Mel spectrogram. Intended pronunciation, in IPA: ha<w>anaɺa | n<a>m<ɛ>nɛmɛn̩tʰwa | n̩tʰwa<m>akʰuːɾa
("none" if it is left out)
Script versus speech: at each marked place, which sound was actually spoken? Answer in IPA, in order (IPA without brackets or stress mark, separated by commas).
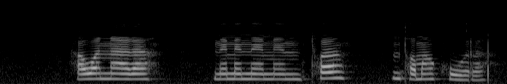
w, ɛ, ɛ, m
